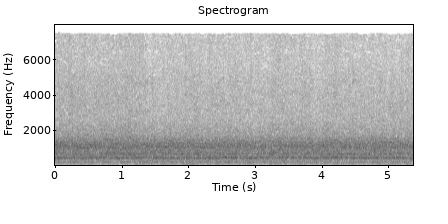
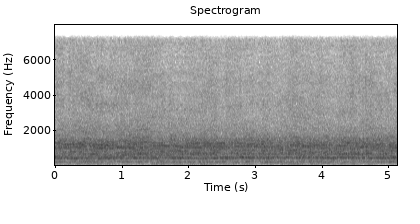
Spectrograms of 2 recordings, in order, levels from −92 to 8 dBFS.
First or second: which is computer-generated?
second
